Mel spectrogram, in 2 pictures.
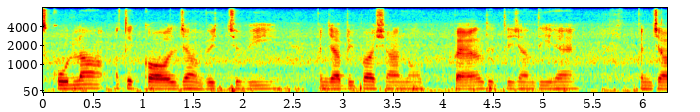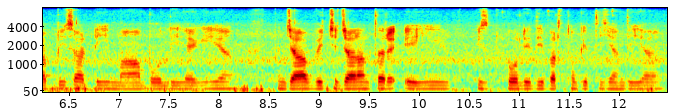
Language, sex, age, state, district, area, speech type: Punjabi, male, 18-30, Punjab, Mohali, rural, spontaneous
